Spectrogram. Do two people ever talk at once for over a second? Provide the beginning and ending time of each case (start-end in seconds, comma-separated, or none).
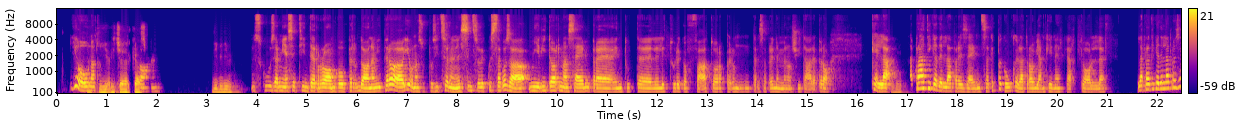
0.6-1.8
